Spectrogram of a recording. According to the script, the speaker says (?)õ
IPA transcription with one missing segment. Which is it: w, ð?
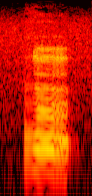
ð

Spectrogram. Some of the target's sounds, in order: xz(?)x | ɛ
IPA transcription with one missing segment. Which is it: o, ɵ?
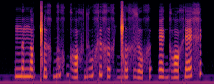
o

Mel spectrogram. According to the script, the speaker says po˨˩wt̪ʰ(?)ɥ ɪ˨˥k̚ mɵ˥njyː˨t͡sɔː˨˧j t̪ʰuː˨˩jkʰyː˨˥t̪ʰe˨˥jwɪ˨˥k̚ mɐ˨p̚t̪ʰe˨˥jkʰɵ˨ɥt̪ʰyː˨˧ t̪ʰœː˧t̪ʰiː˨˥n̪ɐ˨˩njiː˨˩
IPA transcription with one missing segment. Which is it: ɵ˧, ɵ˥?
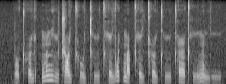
ɵ˧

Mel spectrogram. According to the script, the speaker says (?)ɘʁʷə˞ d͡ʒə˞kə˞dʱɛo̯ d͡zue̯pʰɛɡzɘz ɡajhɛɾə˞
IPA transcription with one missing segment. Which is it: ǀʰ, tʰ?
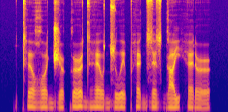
tʰ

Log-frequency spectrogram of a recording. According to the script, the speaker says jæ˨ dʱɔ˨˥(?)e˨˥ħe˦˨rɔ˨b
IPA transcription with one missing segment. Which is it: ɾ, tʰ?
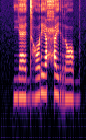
ɾ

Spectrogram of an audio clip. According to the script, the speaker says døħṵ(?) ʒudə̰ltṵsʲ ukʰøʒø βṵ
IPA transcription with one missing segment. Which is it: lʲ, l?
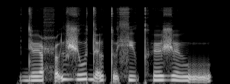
lʲ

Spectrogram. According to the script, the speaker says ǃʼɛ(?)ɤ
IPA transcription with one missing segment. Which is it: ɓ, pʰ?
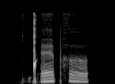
pʰ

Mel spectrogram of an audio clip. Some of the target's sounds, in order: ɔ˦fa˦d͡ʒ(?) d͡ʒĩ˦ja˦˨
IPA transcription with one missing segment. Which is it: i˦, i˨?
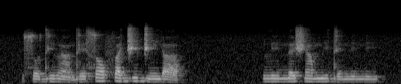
i˦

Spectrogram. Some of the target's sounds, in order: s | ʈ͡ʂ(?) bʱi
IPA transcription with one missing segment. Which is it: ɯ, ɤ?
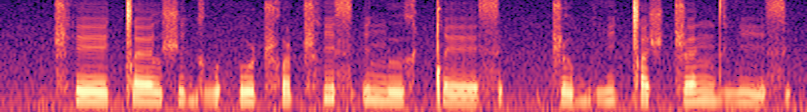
ɯ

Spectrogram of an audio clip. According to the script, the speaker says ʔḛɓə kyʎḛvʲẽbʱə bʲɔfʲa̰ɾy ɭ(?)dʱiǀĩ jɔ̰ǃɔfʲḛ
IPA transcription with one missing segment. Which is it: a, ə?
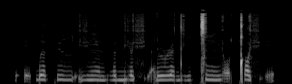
ə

